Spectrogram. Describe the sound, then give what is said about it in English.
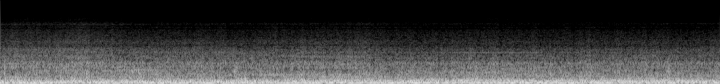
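A GM 6.6 heavy-duty gas pickup truck, a work-truck trim with a 6-speed transmission, accelerates from zero to fuel cutoff. Its big engine roars loudly and continuously for several seconds, a heavy rumble with no one talking over it. “So this one was a zero to fuel cutoff in the new 6.6 GM heavy-duty gasser.”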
